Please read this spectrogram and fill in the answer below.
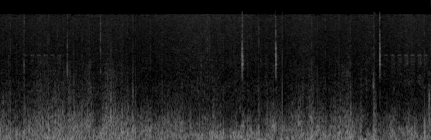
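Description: Wind buffeting the microphone: a steady low rumbling noise, with a few faint clicks.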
